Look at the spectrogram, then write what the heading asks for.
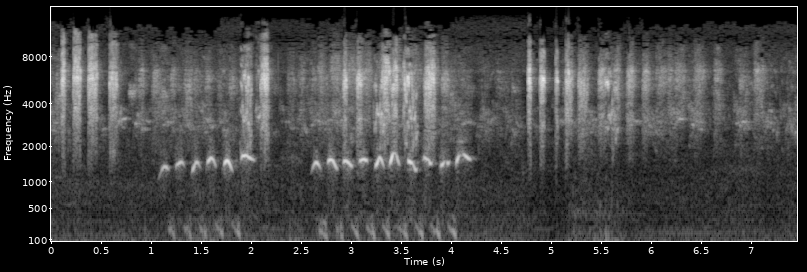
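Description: Birds chirping: many quick high chirps throughout, with two runs of rapid, evenly repeated lower calls about a second in and again a few seconds in. The chirping thins out in the later part.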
